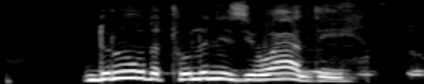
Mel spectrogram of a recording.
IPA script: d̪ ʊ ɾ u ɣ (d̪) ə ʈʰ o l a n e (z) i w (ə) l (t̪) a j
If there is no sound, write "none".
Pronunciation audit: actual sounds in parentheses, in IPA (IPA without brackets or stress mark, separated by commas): d̪, z, ɑ, d̪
